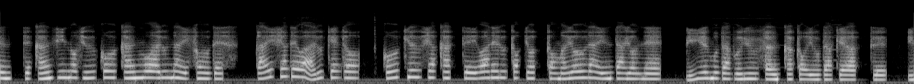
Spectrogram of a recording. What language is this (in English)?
Japanese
